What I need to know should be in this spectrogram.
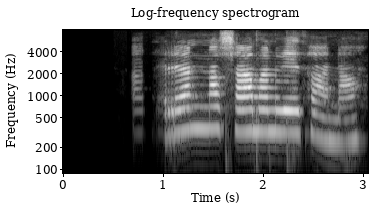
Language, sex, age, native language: Icelandic, female, 7, Icelandic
